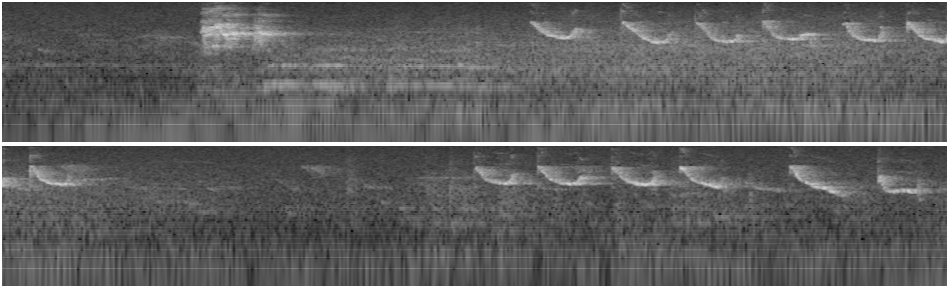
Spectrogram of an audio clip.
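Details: Young wild prinia rehearsing ngebrem song: runs of five or six quick hooked chip notes in rapid series, a pause, then another run, over low background rumble.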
